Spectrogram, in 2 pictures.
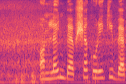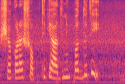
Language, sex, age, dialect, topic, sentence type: Bengali, female, 31-35, Standard Colloquial, agriculture, question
